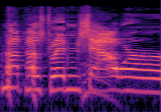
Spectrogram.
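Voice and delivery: high, slow bridal squeal; mocking Brittany. Friend mocks Brittany's post-wedding parties in a high squeal. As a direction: squeal it out like a giddy bride. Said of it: "Is Brittany still having parties".

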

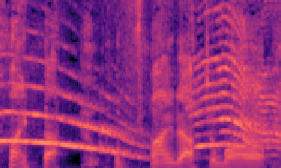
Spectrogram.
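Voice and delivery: high, loud laughing yell; a shrieking laugh of glee; laughing shout. Real, not acted. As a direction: whoop it out through a laugh. Laughing shout about mailbag.

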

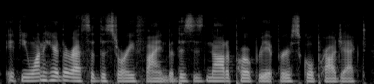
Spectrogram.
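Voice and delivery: plain reading voice

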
